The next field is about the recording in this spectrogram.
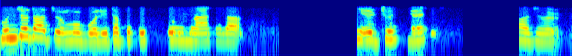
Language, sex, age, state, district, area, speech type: Nepali, female, 18-30, West Bengal, Darjeeling, rural, conversation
